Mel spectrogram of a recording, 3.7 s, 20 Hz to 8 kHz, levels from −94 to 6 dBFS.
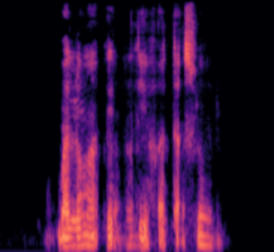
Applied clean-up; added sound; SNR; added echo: neural mask model Resemble Enhance denoiser.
